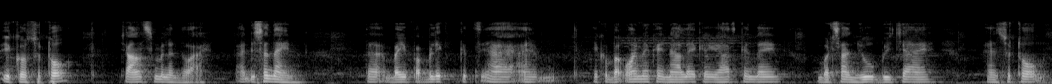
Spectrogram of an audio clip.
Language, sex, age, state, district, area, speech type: Sindhi, male, 60+, Gujarat, Kutch, urban, spontaneous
